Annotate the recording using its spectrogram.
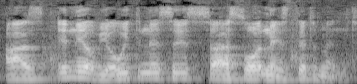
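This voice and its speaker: Forceful lawyer cross-examining. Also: male voice, mid-range voice, unhurried, a little hiss or hum. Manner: forceful, combative questioning. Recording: muffled lo-fi broadcast audio.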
